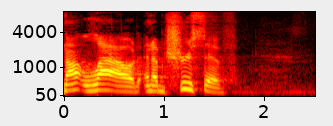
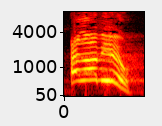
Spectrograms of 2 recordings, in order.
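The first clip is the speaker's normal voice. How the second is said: put-on high, loud blurt of a small kid; mock child's yell; 5 dB louder than usual. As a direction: yell it like a four-year-old into dad's ear. Imitates child yelling into his ear.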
